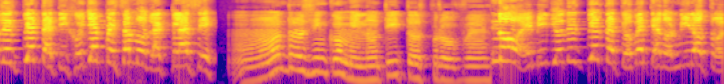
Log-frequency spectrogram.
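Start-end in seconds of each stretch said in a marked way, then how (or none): 2.3-4.9 much lower, fading sleepy murmur; sleepy plea. Acted. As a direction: beg for more sleep, half asleep. Emilio dormido pide más tiempo. (voz adormilada, muy baja y apagada)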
